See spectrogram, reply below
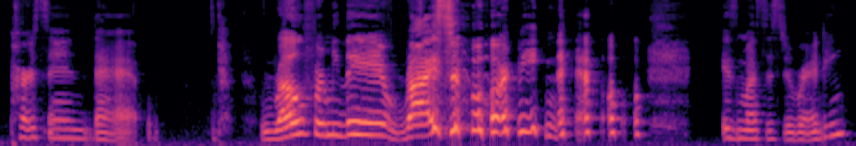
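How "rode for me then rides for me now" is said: loud, laughing through the words. Real, not acted. Proudly praising the sister who rode for her, laughing loud.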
